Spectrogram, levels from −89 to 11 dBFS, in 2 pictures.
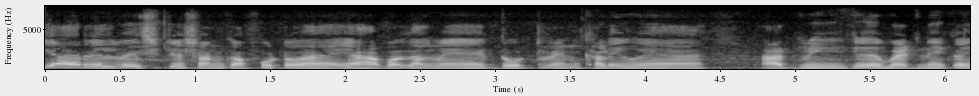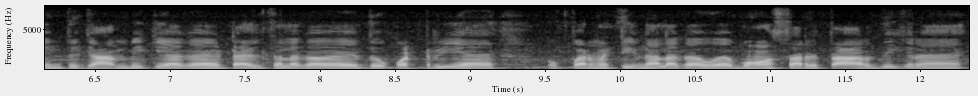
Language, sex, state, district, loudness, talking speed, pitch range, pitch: Hindi, male, Chhattisgarh, Raigarh, -17 LUFS, 200 wpm, 170-185 Hz, 180 Hz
